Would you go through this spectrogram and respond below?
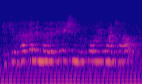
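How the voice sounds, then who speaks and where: A strict, rule-bound nursing sister, played by a stage actress, curt and scolding. Her high voice rattles along quickly in a very echoey hall. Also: little pitch movement, natural voice. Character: strict, bossy nun nurse, stern and rule-bound. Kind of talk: stage play acting. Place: small theatre stage. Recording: very echoey theatre, distant mic, noisy.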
